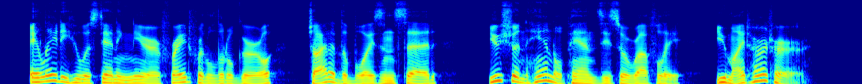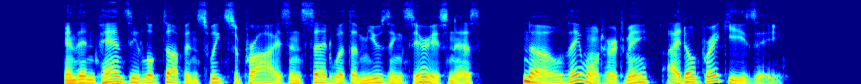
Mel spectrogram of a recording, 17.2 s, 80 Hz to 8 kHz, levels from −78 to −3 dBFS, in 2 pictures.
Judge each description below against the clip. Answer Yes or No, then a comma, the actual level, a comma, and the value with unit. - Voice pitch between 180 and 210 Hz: No, low, 115 Hz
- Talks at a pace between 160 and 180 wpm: Yes, average, 165 wpm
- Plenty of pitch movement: Yes, wide, 6.3 semitones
